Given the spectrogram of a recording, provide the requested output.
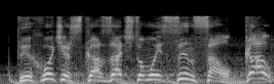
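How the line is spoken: Deafening roar, big man. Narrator (Russian): Оглушительно взревел детина

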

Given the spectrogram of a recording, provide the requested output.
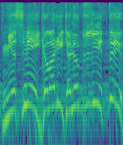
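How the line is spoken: Shout. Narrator (Russian): крикнул Шут

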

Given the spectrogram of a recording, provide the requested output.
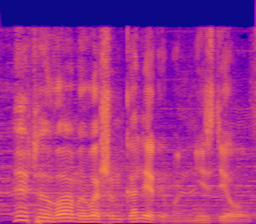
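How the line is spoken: Sighing. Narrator (Russian): вздохнул Иван Петрович

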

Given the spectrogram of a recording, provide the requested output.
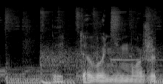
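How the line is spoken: Uncertain whisper. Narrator (Russian): прошептал рулевой, но его голосу недоставало уверенности

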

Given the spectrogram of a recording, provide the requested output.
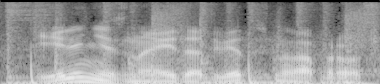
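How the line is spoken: Gloomy summing up. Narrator (Russian): мрачно подытожил один из членов министерской комиссии

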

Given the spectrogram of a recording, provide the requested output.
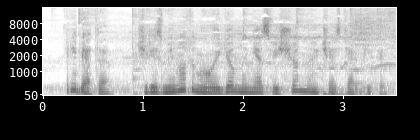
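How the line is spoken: Tender voice through suit speakers. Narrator (Russian): нежным голосом напоминает из динамиков скафандра Астрид Йенсен

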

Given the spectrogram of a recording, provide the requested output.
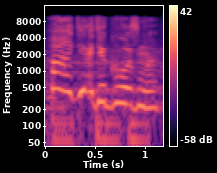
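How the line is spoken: Cheerful laughing girl. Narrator (Russian): Девчонка весело рассмеялась

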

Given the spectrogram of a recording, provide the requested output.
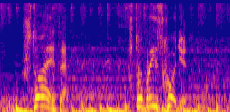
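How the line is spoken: Shout. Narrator (Russian): он крикнул Баро

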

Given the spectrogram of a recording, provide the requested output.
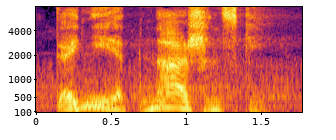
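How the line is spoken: Whisper in ear. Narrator (Russian): шепнул ему на ухо Вася

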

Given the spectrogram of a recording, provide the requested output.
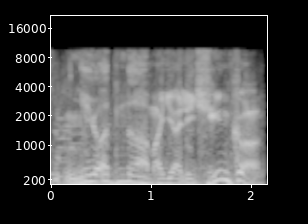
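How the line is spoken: Pause, then fierce roar. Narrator (Russian): Голос его замер, а затем взревел

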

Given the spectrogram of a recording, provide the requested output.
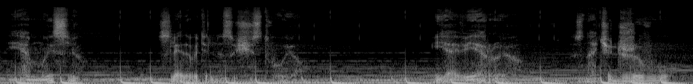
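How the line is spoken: Whispered, priest. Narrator (Russian): прошептал священник

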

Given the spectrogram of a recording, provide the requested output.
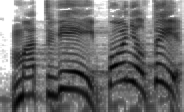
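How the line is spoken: Hateful shout. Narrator (Russian): выкрикнул с ненавистью

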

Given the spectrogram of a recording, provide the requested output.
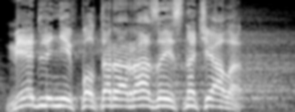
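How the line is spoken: Loud growl. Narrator (Russian): прорычал он, как любой человек, забывший, что он в наушниках

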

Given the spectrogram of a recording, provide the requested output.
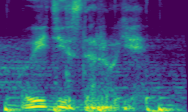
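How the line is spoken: Growling. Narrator (Russian): зарычал

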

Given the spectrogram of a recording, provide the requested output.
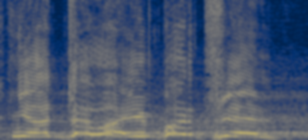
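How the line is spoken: Shout. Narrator (Russian): Женя закричал

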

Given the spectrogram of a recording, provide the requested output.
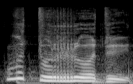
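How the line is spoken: Through gritted teeth. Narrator (Russian): цежу сквозь зубы я

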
